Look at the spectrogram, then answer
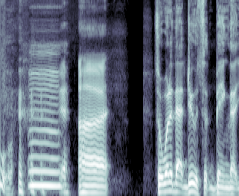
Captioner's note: chuckling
